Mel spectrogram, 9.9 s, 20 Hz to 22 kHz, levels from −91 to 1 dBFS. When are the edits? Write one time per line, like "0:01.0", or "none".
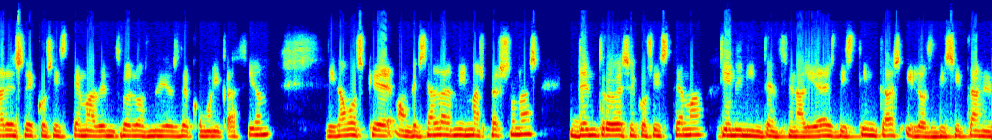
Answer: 0:03.3
0:07.2

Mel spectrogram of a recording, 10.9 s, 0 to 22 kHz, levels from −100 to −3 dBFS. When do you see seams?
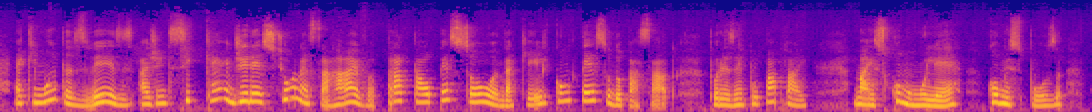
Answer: none

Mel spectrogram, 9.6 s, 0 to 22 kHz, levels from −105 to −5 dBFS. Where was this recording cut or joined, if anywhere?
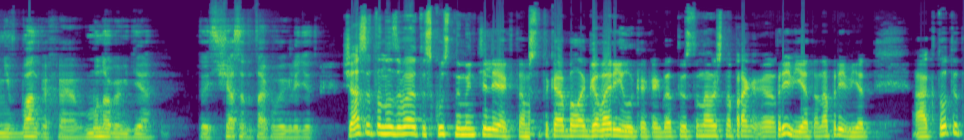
0:05.3
0:07.8

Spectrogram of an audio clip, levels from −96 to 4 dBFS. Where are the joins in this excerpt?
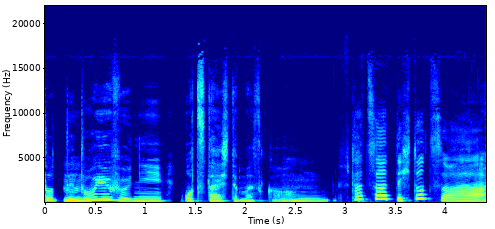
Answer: none

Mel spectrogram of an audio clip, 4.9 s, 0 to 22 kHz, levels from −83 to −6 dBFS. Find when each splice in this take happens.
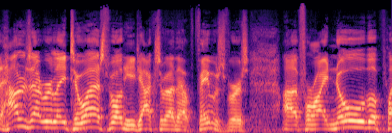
0:01.5

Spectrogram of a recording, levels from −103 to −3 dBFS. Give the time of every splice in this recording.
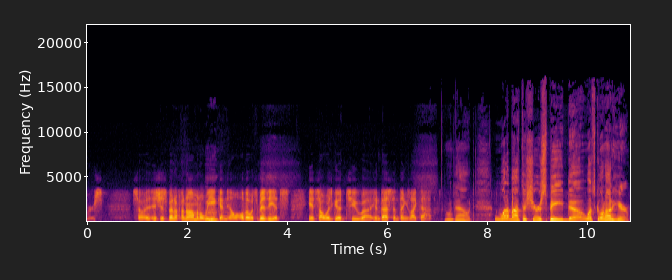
none

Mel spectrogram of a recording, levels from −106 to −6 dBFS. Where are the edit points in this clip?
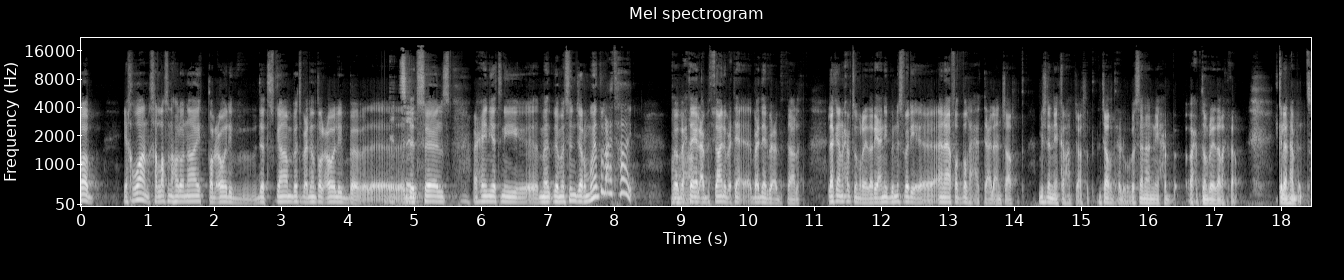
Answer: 0:08.9

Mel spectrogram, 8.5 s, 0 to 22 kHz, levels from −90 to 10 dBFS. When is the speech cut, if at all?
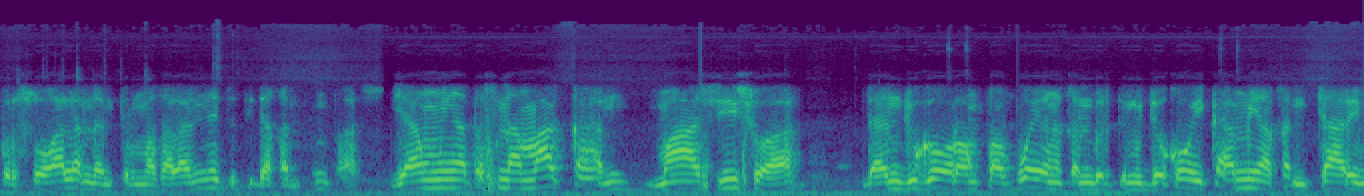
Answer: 0:02.4

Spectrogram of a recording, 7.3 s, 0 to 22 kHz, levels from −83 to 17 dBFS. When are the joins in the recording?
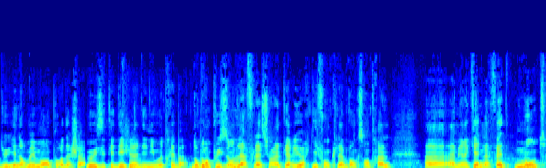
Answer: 0:01.1

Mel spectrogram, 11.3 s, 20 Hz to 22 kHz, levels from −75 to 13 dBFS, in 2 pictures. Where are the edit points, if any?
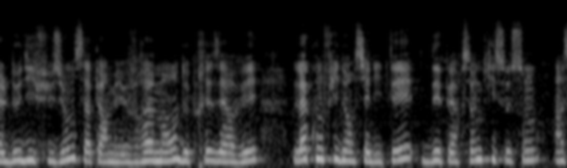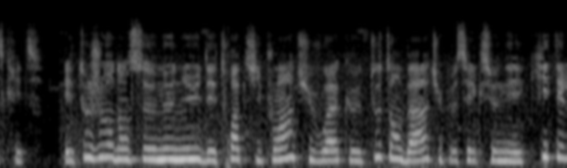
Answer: none

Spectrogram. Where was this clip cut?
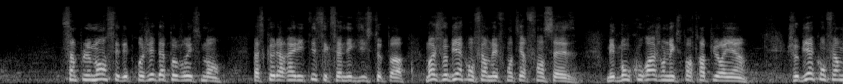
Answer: none

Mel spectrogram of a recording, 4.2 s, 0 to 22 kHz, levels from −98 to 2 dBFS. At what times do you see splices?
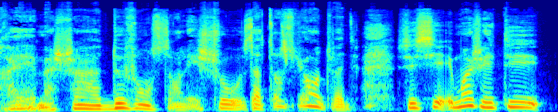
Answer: none

